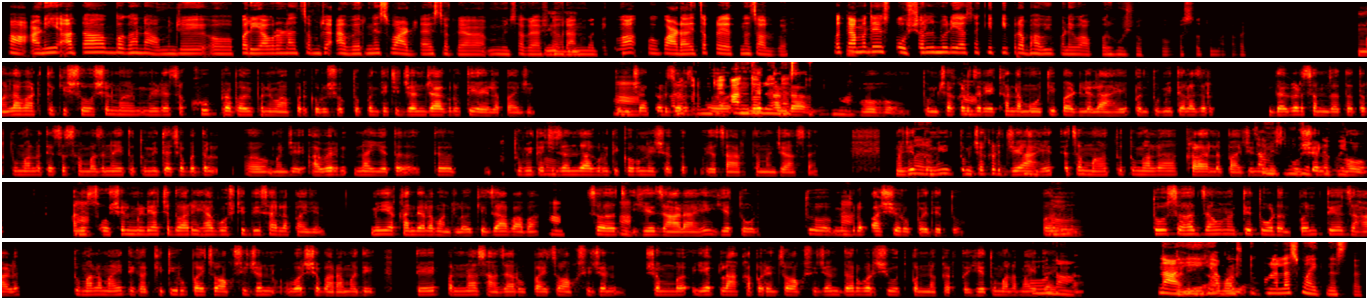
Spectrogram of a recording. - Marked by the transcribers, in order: in English: "अवेअरनेस"; other background noise; other noise; in English: "अवेअर"; tapping
- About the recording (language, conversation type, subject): Marathi, podcast, शहरी भागात हिरवळ वाढवण्यासाठी आपण काय करू शकतो?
